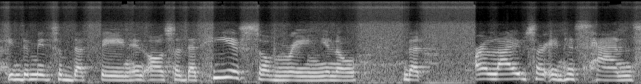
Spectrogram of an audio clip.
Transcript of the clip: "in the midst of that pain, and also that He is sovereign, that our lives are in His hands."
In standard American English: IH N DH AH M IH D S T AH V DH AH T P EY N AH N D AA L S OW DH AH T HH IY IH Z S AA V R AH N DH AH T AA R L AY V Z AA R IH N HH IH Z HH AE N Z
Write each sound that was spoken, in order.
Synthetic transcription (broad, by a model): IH N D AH M IH D S T AH V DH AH T P EY N AH N D AA L S OW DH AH T HH IY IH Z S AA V R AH N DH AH T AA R L AY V S AA R IH N HH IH S HH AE N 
